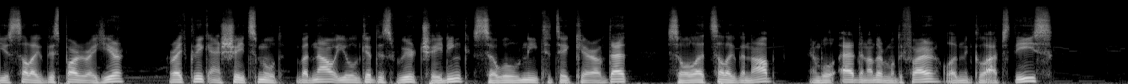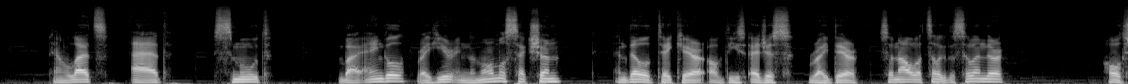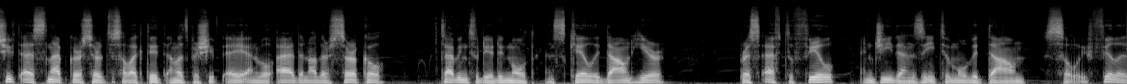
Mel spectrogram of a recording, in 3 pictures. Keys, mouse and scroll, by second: 1.0 right click, 6.7 click, 8.6 click, 9.7 click, 10.5 click, 12.4-15.9 drag, 19.9 click, 20.5 click, 21.2 click, 22.4 shift+s, 24.2 shift+a, 26.8 Tab, 27.6 s, 29.2 click, 30.2 f, 31.1 g, 31.3 z.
